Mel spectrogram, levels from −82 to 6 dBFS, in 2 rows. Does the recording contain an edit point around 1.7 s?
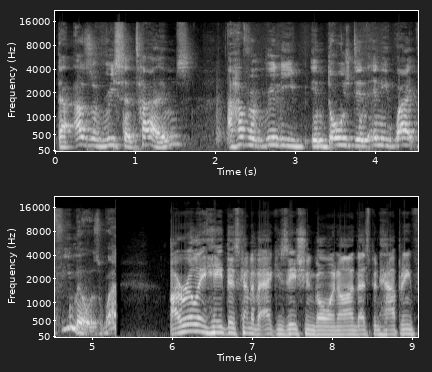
no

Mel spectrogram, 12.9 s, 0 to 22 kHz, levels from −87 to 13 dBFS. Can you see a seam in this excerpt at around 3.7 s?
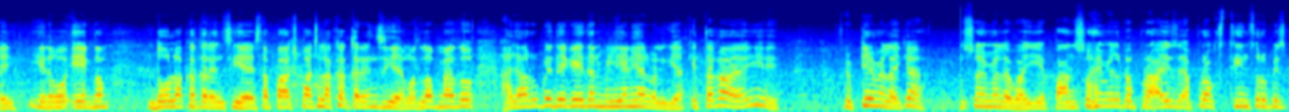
no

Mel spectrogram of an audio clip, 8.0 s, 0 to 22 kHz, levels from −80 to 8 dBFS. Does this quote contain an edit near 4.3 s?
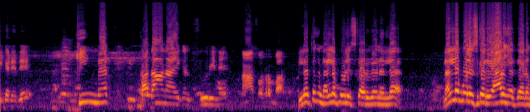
yes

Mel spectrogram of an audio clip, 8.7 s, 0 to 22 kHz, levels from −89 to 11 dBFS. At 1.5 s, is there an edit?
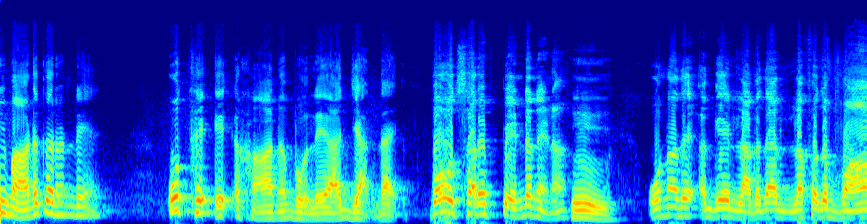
no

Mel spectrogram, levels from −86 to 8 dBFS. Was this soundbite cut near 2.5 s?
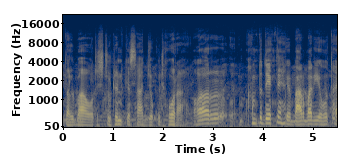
yes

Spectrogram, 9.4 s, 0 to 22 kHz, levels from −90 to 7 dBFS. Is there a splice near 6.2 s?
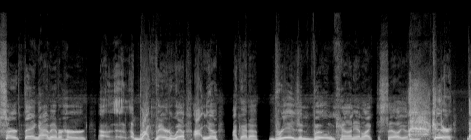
no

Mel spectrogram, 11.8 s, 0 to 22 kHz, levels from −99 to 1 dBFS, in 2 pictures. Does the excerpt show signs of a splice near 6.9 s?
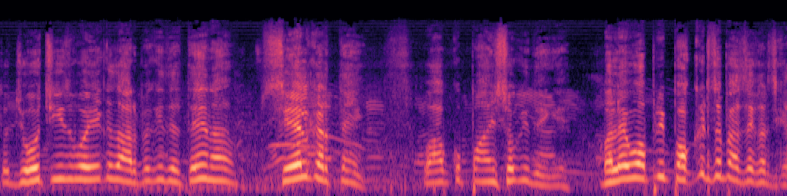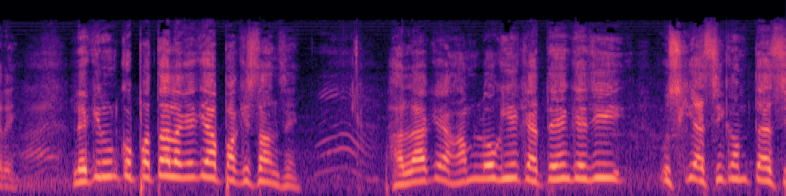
no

